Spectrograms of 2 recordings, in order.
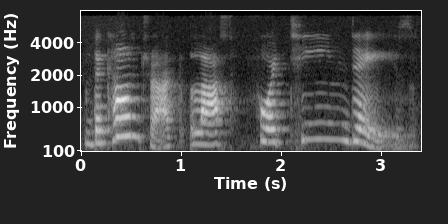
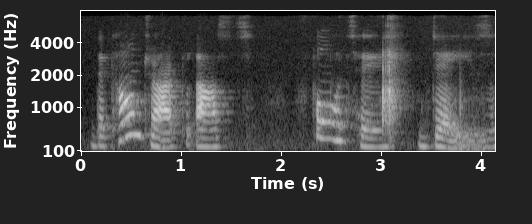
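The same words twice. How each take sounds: First: Put-on slow, "fourteen" stressed on TEEN. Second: "forty" stressed on FOR, then falling. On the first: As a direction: hit the end of "fourteen". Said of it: "tin numbers stress at the end". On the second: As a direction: lean on the start of "forty". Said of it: "tens are stressed at the beginning". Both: Shown as a demonstration.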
